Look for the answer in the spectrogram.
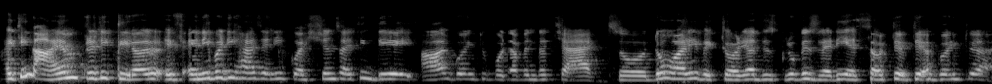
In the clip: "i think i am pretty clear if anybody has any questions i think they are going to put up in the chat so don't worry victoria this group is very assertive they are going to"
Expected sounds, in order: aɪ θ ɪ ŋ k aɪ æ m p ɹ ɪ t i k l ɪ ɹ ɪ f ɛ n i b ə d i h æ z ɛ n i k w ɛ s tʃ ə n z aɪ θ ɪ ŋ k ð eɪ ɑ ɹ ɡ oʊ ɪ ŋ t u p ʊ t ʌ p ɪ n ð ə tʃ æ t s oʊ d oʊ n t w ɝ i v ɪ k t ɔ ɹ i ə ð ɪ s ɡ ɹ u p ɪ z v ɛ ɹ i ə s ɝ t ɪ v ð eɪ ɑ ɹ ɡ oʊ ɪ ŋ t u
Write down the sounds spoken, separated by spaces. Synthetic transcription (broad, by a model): aɪ t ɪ ŋ k aɪ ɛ m p ɹ ɪ t i k l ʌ ɹ ɪ f ɛ n i b ə d i h æ z ɛ n i k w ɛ s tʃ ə n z aɪ t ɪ ŋ k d eɪ ɑ ɹ ɡ oʊ ɪ ŋ t u p ʊ t ʌ p ɪ n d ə tʃ æ t s oʊ d oʊ n t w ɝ i v ɪ k t ɔ ɹ i ə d ɪ s ɡ ɹ u p ɪ z v ɛ ɹ i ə s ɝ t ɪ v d eɪ ɑ ɹ ɡ oʊ ɪ ŋ t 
